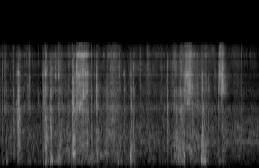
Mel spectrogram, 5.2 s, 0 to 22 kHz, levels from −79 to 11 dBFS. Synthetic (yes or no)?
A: yes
